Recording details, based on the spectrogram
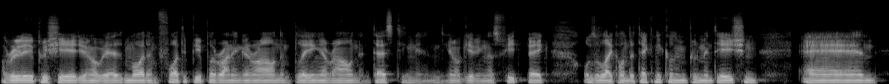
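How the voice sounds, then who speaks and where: A man's voice: low voice, flat delivery, brisk. A man from Croatia, speaking English, walks through a setup step by step and checks in with "okay?" and "you know". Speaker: product presenter. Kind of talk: casual screen-recorded tutorial.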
